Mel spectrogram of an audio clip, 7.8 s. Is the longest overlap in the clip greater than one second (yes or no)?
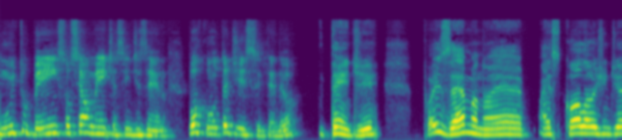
no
